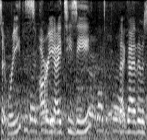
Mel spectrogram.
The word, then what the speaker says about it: Reitz: So that was Jeff, I think you pronounce it Reitz, R-E-I-T-Z.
